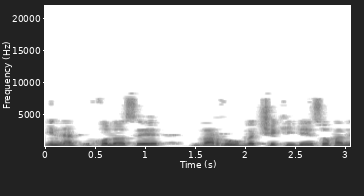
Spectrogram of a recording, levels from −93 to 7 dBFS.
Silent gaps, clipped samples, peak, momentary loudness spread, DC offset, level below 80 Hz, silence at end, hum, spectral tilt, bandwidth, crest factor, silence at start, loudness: none; under 0.1%; -16 dBFS; 7 LU; under 0.1%; -82 dBFS; 0 s; none; -6.5 dB/octave; 8 kHz; 14 dB; 0 s; -30 LUFS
